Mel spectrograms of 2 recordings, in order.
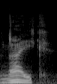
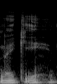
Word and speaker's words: Nike: But I just feel like Nike, or as they say out there, Nike. Weird. It's like Mike. Yeah, but this is America. We created the brand. It's pronounced Nike.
